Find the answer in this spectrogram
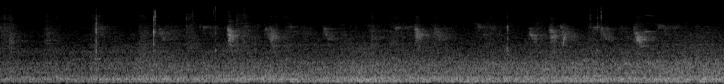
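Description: Small birds chirping: many short, high chirps at irregular spacing, over a low steady hum.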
